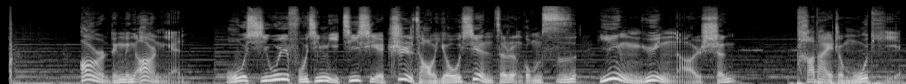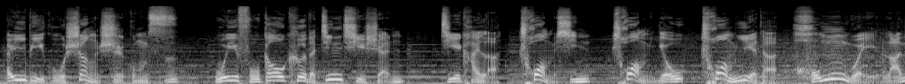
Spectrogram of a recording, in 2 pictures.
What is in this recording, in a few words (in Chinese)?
男 宣传片 大气 沉稳; 无锡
